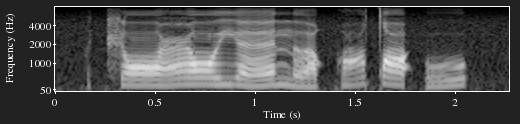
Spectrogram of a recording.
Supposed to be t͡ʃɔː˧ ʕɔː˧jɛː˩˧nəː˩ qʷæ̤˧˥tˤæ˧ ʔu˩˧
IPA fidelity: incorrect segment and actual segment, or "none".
none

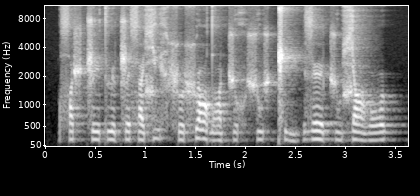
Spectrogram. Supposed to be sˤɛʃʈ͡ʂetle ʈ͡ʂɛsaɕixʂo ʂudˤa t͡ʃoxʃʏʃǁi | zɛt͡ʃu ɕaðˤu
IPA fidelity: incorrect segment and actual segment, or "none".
ʏ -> u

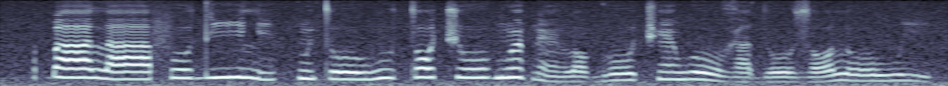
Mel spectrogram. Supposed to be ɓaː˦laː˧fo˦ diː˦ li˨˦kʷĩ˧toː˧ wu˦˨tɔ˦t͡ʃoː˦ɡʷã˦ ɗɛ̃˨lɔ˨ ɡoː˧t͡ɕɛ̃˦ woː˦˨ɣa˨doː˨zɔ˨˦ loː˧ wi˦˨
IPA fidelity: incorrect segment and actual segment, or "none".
t͡ɕ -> t͡ʃ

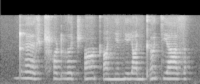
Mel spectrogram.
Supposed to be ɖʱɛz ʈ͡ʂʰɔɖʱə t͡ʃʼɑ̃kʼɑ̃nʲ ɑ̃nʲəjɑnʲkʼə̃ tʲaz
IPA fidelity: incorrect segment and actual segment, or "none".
none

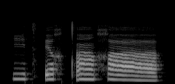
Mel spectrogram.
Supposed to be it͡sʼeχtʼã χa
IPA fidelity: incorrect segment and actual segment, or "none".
none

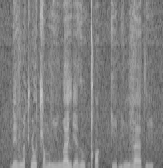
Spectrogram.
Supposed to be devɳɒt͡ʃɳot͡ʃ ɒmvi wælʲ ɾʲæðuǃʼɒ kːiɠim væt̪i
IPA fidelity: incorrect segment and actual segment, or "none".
d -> ɗ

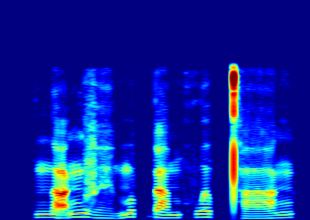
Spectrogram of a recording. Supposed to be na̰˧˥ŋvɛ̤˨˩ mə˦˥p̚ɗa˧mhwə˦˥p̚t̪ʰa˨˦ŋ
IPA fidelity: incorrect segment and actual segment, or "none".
none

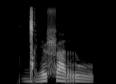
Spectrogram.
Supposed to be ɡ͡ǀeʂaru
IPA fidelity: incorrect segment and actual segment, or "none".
none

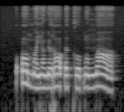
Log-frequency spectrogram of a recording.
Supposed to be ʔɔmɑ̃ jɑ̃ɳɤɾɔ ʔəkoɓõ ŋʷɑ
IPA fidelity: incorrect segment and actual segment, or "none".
none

